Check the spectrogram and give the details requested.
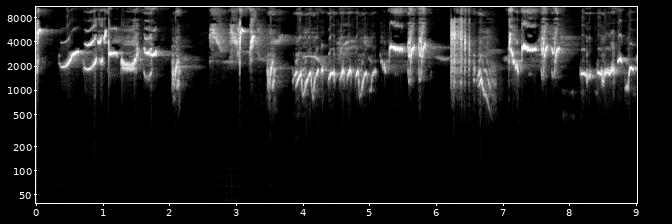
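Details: Song of the white-rumped shama: a rich, varied flow of clear whistled phrases, rising slurs, fluty warbles and harsh buzzy bursts, delivered in quick changing bursts with short pauses, loud and close.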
